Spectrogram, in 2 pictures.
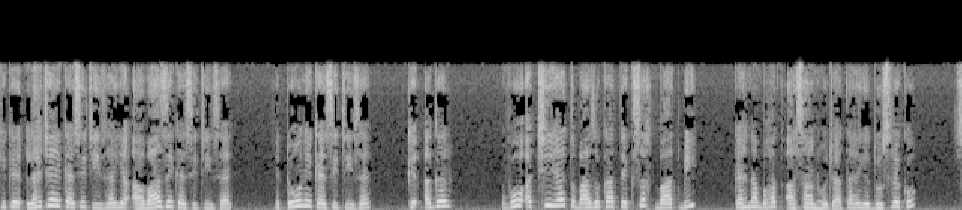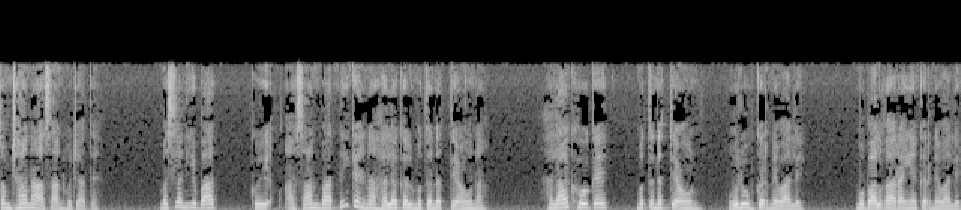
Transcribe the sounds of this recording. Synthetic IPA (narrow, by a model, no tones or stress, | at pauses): kjõːkelɐɦd͡ʒaeːkɛːsit͡ʃiːzɦɛjaʔaːʋaːzeːkɛːsit͡ʃiːzɦɛ | jaʈoːneːkɛːsit͡ʃiːzɦɛ | keʔɐɡəɾ | ʋoʔɐtːʃʰiɦɛt̪obaːzʊkaːt̪eːksɐxt̪baːt̪bʱi | kɛɦnabɐɦʊt̪aːsaːnɦod͡ʒaːt̪aɦɛjad̪uːsɾeko | sɐ̃md͡ʒʱaːnaaːsaːnɦod͡ʒaːt̪aɦɛ | mɐslənjebaːt̪̚ | koːia̰ːsaːnbaːt̪nɐɦĩkɛɦnaɦɐləkɐlmʊt̪ənət̪ːɪʕuːna | hɐlaːkɦoɡɐe | mʊt̪ənət̪ːɪʕuːn | ɣʊluːbkɐɾneʋaːle | mʊbaːlɣaɐɾaːijãkɐɾneʋaːle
